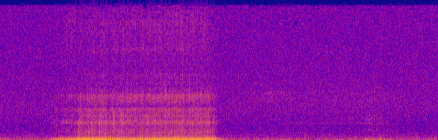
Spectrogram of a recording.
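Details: Sleeping dog snoring: one loud, rattling low snore on the in-breath, then quiet breathing.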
